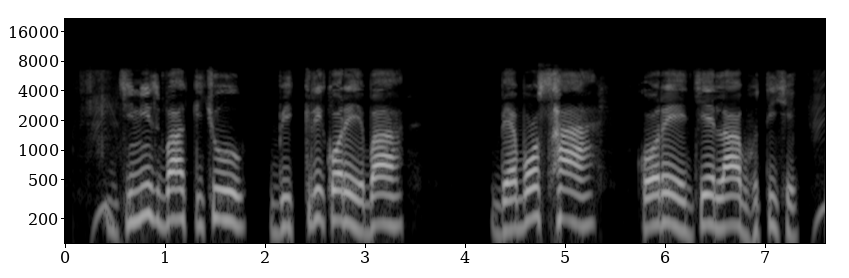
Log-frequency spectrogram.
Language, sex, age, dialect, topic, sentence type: Bengali, male, 18-24, Western, banking, statement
